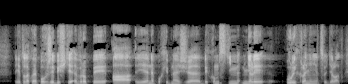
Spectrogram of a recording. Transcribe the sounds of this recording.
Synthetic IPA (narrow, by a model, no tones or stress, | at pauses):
jɛ̰t̪o̞t̪ako̞vɛːpo̞ɦr̝ɛbɪʃcɛʔɛvɾo̞pɪʔajɛnɛpo̞xɪbnɛːʒɛbɪxo̞msciːmːɲɛlɪ | ʔuɾɪxlɛɲɛɲɛt͡so̞ɟɛla̰t̪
